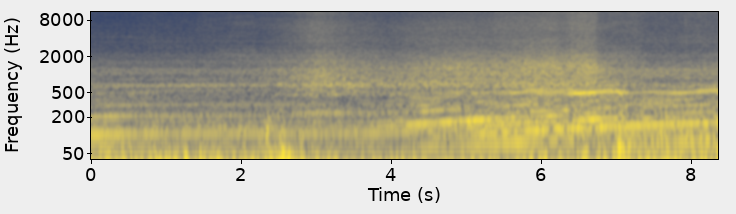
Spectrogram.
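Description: A Brabus Rocket 900 pulls hard in third gear, its engine rumbling loud and close as the pitch climbs steadily through the acceleration, with no talk over it.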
